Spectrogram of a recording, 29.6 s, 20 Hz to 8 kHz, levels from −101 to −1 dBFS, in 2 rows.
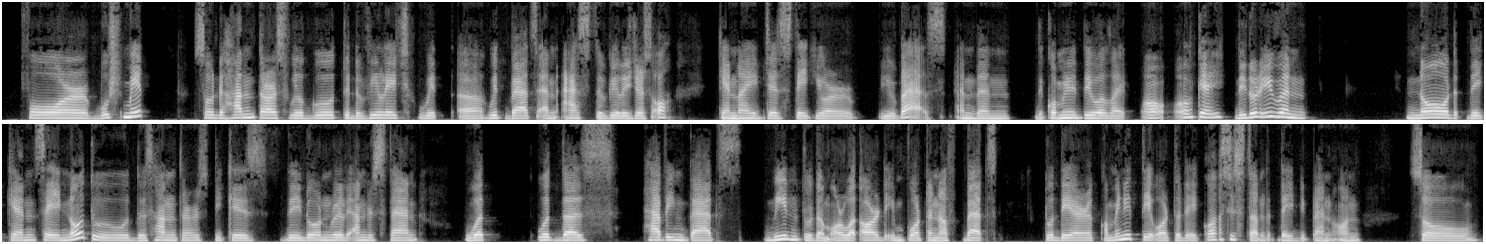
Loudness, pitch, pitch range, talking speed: -18 LUFS, 175 Hz, 165-195 Hz, 160 wpm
